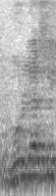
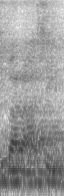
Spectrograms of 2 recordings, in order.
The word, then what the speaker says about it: Barasi: Now, this is a mispronunciation. Bulasi is Barasi.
